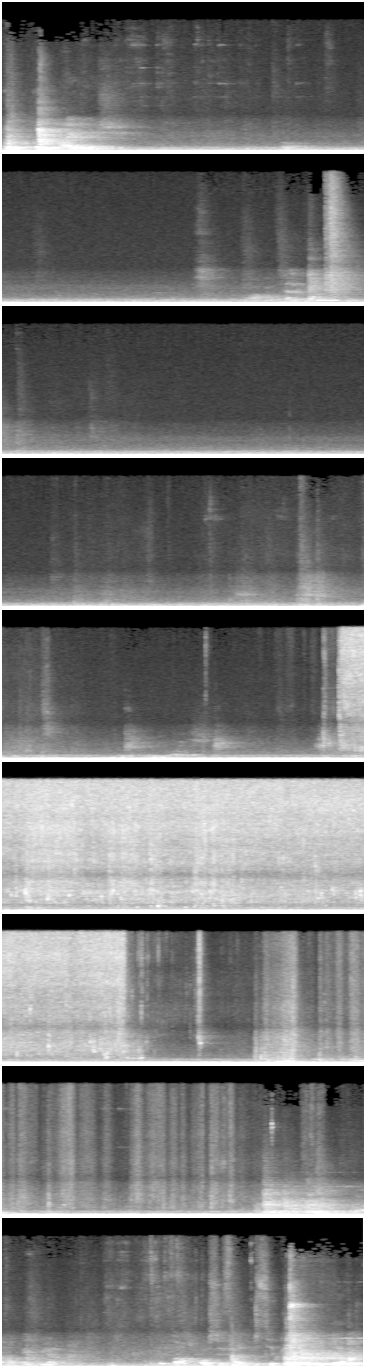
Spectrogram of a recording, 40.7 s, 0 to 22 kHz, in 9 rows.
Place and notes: quick exploration of a city wc, moving in from the outside souvenir stand. a short electric blackout blocked the exit for a while.
Berlin, Deutschland, 7 September 2010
